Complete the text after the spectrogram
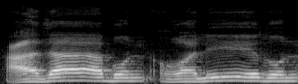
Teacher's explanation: تنوین کے بعد حروف حلقی کے 6 حرفوں میں سے غین ہے، اس لیے تنوین کو بغیر غنہ کے جلدی پڑھیں گے۔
